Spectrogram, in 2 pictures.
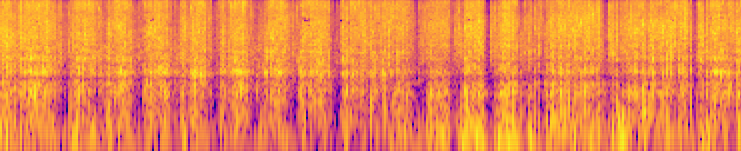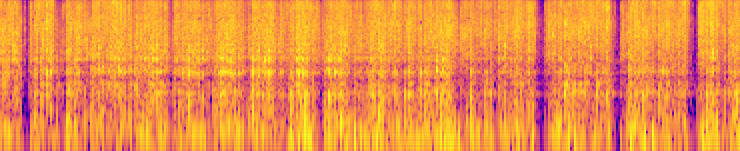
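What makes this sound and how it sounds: A large clear plastic bubble wrap sheet is scratched with long nails and scrunched, making a dense, continuous crinkling and scraping noise. The sound stays steady and fairly loud throughout, broken only by brief quiet gaps, with a strong low rumble beneath bright crackle.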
